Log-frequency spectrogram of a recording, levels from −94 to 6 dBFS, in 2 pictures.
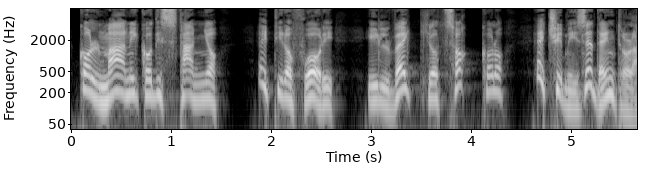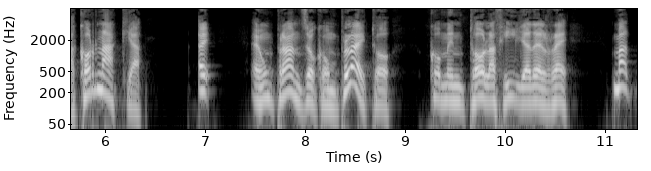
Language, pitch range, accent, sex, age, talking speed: Italian, 140-210 Hz, native, male, 60-79, 145 wpm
